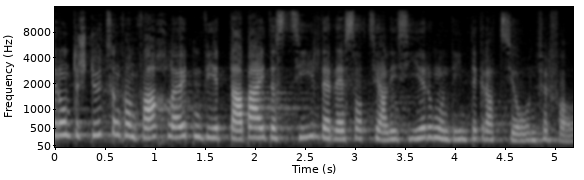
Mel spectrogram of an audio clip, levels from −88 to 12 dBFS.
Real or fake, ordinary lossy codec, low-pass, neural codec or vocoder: fake; none; 14.4 kHz; vocoder, 44.1 kHz, 128 mel bands every 256 samples, BigVGAN v2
